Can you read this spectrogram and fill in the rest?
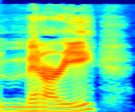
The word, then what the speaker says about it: Minari: Mank, Minari, or if you want to say it correctly in Korean, Minari.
